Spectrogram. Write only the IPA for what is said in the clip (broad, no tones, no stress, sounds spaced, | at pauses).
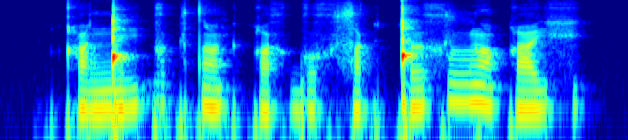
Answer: qʰ ɪ ŋ͡ǃ i ɡ ʌ k tˤ ĩ k q ʌ x ɡ o x sˤ ə k ǃ ə x lː õ q i x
